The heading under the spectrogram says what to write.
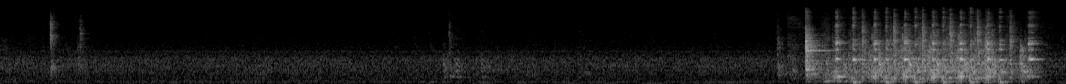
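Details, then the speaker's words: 1966 Gravely C10 with under-flywheel magneto coil, owner suspects failing coil as it is eating points: starter spins engine briskly about two and a half seconds with no firing; cranks but no spark. "I'm thinking that the coil must be starting to go bad on this thing, because it's eating points."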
